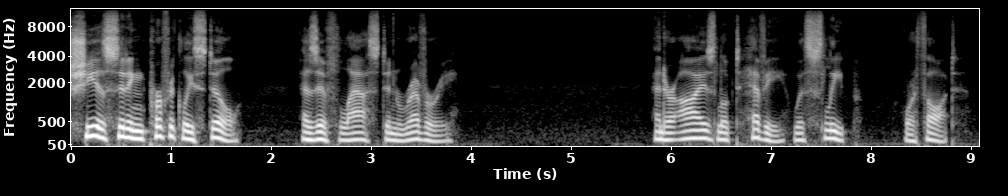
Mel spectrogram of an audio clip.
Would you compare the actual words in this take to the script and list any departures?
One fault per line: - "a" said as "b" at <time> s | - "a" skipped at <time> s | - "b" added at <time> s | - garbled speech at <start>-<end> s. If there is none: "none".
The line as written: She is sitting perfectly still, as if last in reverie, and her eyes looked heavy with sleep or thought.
none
